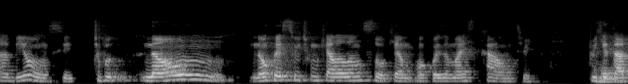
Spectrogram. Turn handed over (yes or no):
no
